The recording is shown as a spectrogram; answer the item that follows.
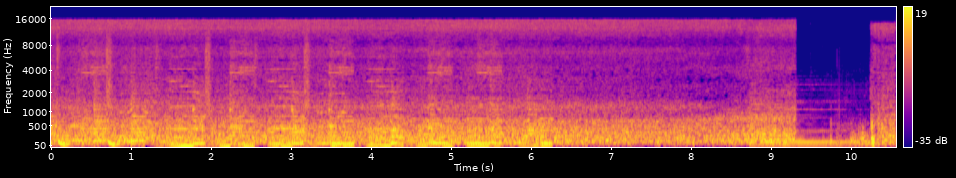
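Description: Background music with a steady beat, laid over the rushing noise of a hot air balloon's propane burner firing. The burner noise cuts off suddenly near the end.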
